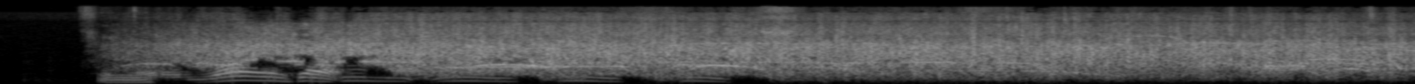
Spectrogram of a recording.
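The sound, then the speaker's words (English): A loud, sustained round of applause starts abruptly and runs steadily to the end, with a quick series of short pitched whoop-like tones layered over the first few seconds. “I'm gonna give y'all a round of applause.”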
